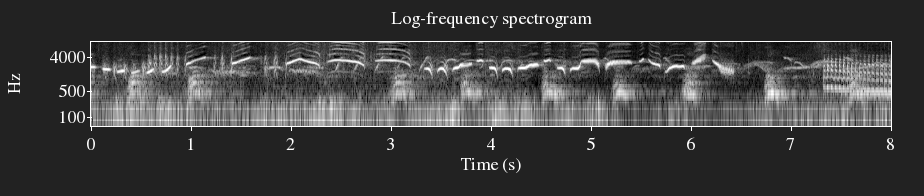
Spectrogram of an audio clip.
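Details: Chinese hwamei, tame and caged, bred for song, singing hard: loud arched whistles in quick bursts with harsh buzzy bands, repeated every half second or so.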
